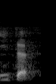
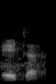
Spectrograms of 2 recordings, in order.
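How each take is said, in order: First: The first vowel is an 'ee' sound. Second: The first vowel is an 'ay' sound. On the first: This is how it is pronounced in Greece. "in Greece, it's pronounced ita" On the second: This is the American reconstructed pronunciation. "in American reconstructed Greek is pronounced usually eta"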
